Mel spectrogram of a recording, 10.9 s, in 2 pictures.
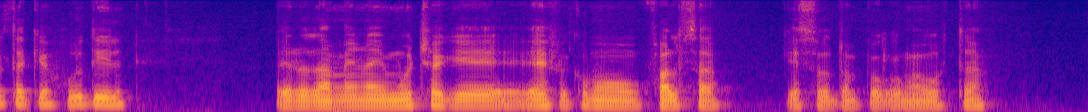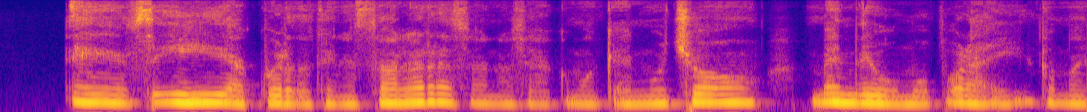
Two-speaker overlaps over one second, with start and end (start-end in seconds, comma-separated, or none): none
